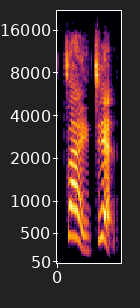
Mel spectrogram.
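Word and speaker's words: 再见: 짜이 진이라는 표현을 쓰잖아요 여기서 포인트는요 우리가 짜이찌엔이라고 얘기하지 않고 잘가이 음에 맞춰서 얘기하지 않고 자 중국식 표현대로음을 딱딱 끊어서 강하게 짜이젠 짜이젠 이렇게 그게 단호하게 말씀해 주시는게이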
